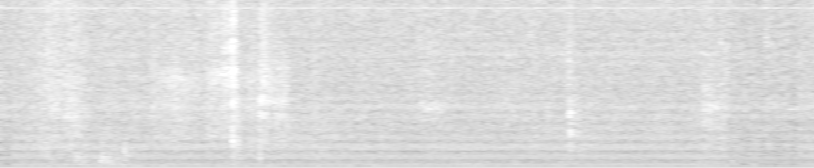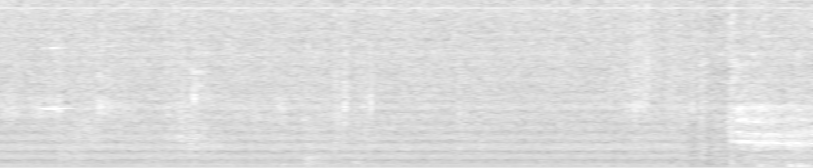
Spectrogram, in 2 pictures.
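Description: An elderly man speaks quietly into a microphone.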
